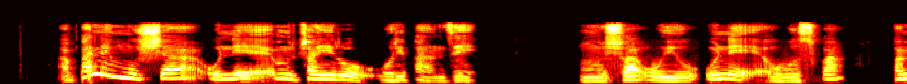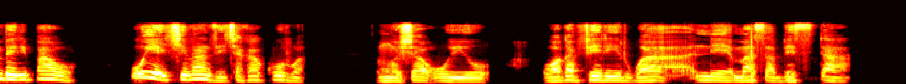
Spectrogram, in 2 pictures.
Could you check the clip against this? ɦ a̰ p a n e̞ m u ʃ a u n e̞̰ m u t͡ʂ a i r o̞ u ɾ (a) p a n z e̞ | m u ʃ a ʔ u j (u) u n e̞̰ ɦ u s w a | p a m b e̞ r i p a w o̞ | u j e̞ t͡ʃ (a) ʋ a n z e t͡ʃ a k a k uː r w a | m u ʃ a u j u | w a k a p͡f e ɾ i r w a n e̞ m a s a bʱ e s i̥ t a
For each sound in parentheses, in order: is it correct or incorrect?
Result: incorrect, correct, incorrect

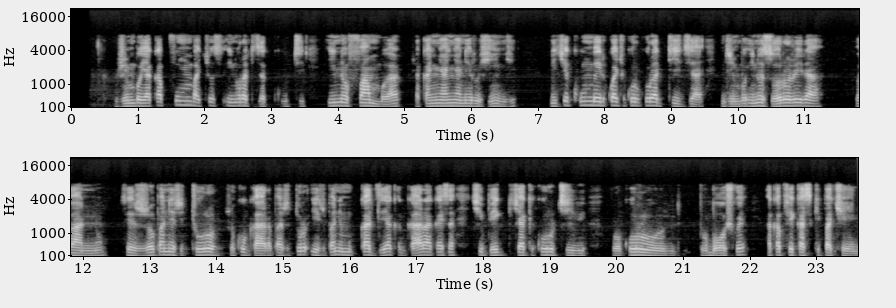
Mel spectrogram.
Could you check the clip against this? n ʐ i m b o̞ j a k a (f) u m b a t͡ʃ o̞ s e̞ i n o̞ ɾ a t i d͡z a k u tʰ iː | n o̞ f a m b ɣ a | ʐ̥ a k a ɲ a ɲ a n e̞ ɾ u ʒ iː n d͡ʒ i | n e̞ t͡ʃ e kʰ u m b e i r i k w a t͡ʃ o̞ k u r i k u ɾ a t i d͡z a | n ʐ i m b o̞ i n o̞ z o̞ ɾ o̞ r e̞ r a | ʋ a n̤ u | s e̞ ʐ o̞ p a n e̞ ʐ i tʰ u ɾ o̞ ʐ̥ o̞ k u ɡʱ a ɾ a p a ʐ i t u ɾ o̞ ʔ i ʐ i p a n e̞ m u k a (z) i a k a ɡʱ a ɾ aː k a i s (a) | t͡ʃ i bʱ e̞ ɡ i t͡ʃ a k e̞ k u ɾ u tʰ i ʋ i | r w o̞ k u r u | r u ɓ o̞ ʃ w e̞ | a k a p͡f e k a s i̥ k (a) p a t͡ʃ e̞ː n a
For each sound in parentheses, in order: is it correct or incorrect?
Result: incorrect, incorrect, correct, incorrect

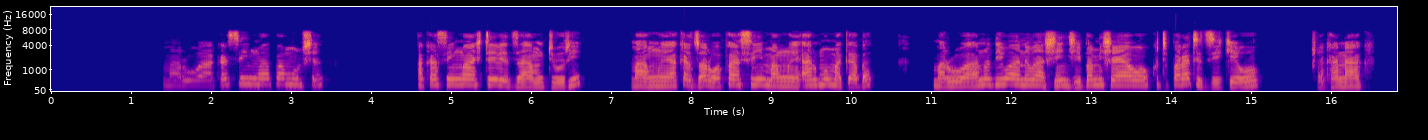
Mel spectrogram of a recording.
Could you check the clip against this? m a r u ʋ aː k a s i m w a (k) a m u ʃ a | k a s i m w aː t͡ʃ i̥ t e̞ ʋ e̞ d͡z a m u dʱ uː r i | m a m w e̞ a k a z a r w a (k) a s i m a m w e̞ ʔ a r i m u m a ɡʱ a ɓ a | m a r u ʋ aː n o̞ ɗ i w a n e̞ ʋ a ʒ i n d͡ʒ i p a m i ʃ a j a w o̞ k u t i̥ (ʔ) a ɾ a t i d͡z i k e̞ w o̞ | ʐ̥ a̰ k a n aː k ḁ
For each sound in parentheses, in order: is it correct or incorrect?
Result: incorrect, incorrect, incorrect

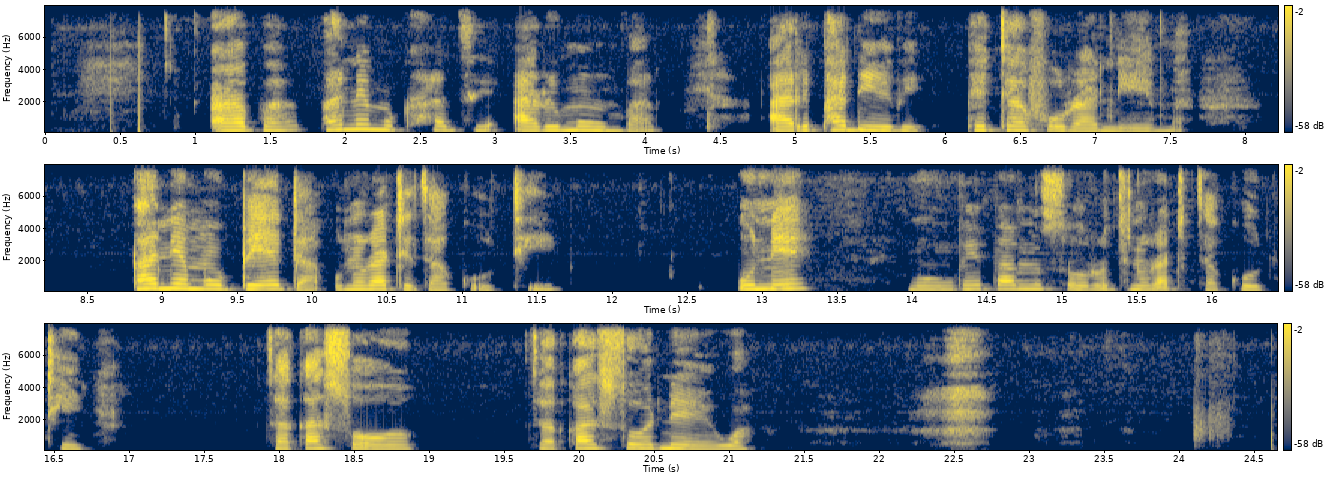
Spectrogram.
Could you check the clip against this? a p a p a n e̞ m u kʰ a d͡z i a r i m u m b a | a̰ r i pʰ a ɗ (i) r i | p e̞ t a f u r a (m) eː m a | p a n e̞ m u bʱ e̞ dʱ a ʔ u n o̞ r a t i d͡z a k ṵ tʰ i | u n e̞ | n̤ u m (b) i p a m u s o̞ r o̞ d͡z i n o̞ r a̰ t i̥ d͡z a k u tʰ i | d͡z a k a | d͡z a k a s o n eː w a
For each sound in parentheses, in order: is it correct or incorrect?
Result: correct, incorrect, correct

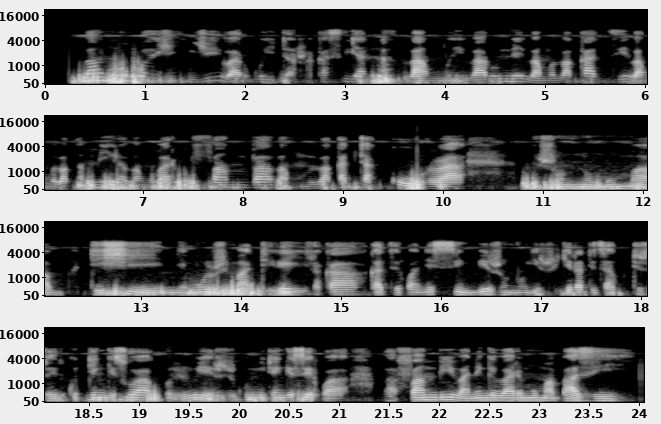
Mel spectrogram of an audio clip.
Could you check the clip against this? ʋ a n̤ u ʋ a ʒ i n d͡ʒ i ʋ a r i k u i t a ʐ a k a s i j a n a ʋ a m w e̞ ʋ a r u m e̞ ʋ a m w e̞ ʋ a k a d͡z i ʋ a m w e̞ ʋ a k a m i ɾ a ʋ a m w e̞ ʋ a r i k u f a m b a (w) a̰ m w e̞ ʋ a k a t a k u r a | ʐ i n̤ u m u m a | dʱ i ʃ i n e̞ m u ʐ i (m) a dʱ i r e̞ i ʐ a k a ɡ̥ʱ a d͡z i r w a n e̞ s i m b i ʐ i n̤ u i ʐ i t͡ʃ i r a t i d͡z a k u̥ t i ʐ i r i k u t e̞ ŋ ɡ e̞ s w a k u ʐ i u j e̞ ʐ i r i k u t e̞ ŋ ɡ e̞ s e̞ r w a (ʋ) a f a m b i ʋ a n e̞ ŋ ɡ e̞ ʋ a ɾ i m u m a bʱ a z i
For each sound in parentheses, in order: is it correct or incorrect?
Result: incorrect, correct, correct

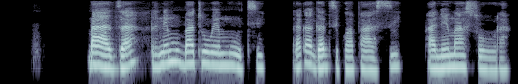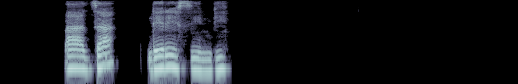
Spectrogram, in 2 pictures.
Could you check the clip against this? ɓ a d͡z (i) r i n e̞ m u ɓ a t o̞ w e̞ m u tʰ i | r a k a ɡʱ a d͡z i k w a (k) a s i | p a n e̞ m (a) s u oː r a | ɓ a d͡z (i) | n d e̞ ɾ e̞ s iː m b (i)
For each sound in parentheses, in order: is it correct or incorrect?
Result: incorrect, incorrect, correct, incorrect, correct

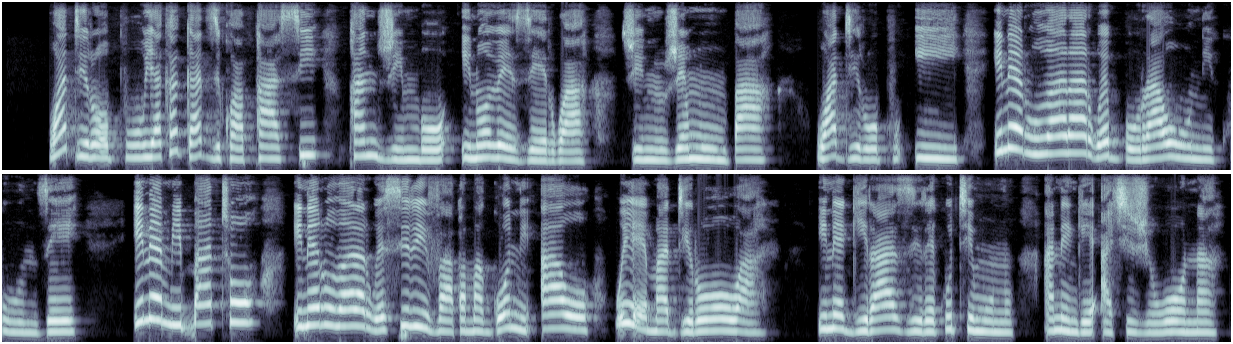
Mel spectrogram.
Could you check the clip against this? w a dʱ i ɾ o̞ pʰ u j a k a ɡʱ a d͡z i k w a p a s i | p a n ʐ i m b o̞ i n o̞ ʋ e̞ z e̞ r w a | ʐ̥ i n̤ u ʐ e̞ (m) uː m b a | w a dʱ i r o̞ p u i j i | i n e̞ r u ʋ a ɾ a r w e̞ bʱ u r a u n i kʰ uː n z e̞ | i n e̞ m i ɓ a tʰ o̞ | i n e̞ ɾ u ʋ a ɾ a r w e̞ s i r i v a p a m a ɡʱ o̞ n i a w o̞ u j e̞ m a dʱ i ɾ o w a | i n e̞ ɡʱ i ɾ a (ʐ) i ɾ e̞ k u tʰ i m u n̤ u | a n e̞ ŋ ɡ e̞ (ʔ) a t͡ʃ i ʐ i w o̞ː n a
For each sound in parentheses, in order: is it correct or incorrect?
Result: correct, incorrect, correct

